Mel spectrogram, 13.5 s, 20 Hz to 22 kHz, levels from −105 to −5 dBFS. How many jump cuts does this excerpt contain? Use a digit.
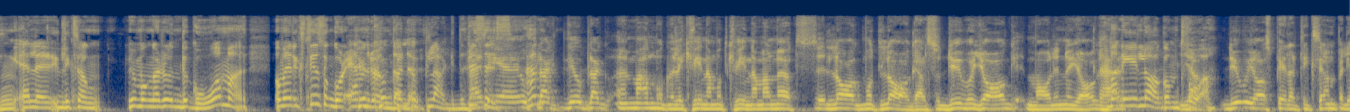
2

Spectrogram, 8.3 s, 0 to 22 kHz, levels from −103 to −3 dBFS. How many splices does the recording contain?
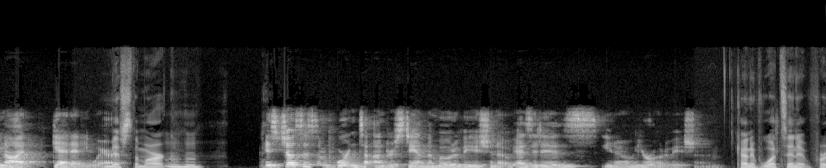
2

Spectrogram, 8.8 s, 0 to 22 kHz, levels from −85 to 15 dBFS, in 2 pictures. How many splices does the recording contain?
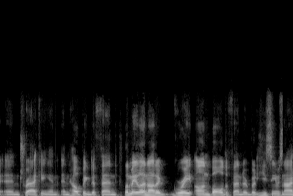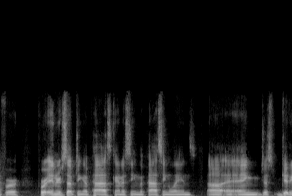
4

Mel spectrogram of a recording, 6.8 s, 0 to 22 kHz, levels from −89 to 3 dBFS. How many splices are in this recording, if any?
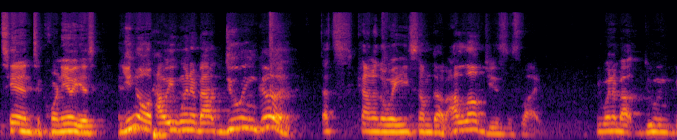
4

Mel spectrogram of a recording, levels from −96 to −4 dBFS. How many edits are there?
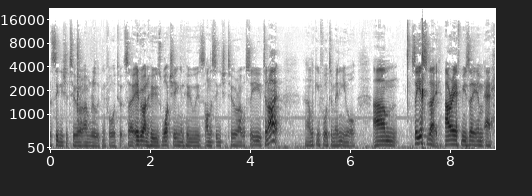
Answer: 1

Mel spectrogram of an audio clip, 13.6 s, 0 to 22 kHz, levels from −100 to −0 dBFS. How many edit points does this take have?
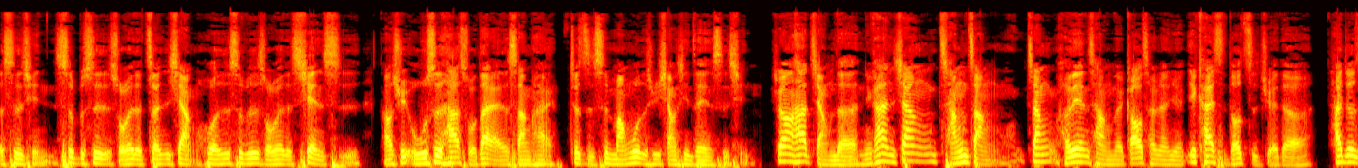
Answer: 1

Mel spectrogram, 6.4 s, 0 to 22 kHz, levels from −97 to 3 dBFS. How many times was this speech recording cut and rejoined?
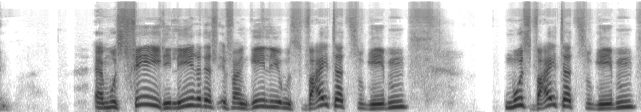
2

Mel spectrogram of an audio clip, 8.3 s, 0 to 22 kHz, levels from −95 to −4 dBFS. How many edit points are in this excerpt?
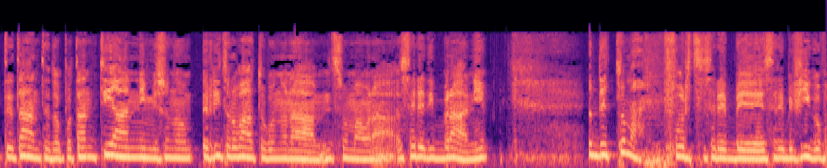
1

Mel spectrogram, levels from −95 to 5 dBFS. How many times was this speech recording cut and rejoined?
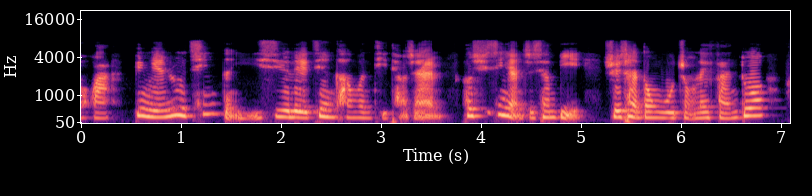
1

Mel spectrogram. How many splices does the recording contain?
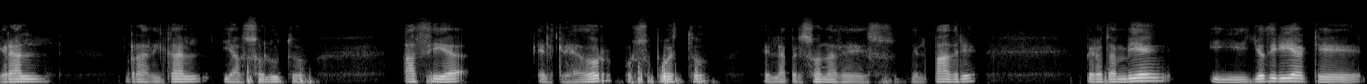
0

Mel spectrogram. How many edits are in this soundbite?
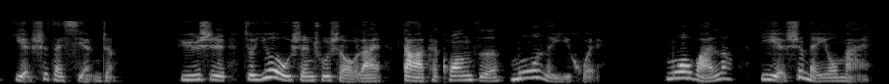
0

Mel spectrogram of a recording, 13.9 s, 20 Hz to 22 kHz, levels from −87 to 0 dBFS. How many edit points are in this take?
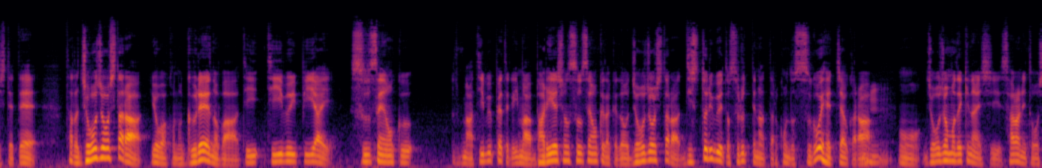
2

